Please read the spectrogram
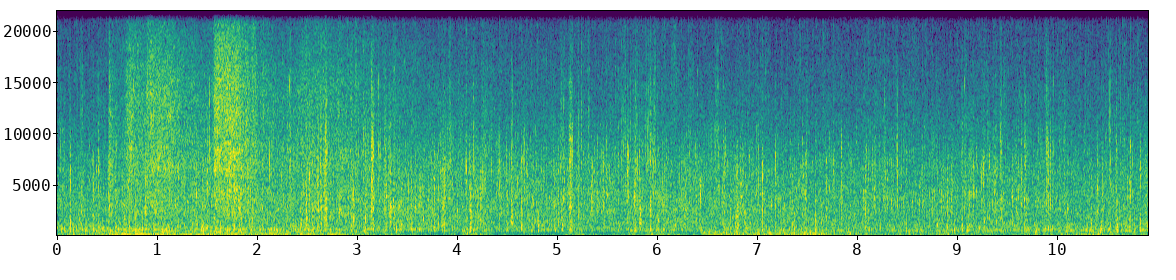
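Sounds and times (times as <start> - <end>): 
fire ambience: 0.1 - 10.7.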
